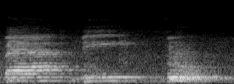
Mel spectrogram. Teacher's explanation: itu dengan bibir bawah Fa fi fu sudah huruf bibir kemudian ada huruf ba dua bibir ditekan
